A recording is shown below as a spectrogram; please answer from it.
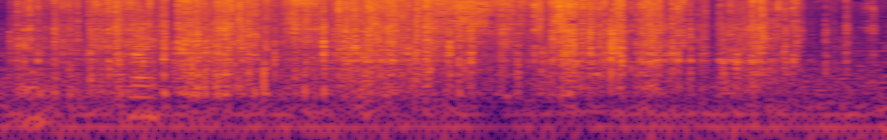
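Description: Foil bag of Lay's Limón potato chips being pulled open and handled, a loud, dense crackling and crinkling.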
